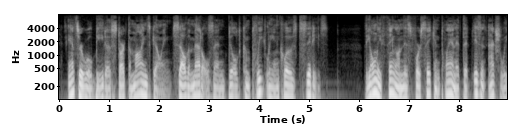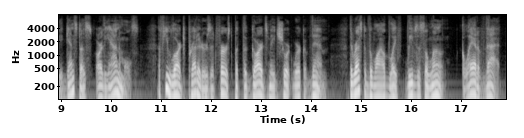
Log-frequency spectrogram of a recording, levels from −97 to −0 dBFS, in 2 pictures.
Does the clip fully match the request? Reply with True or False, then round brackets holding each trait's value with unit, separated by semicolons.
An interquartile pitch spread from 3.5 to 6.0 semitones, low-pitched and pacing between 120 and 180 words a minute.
False (4.4 semitones; 100 Hz; 190 wpm)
